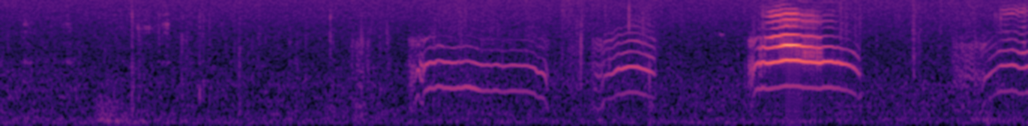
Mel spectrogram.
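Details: Newborn kittens whose eyes have just opened, with their mother cat seeing them for the first time: thin, high, arching meows with rich harmonics, four or five calls, loudest just before four seconds, over quiet room hiss.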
